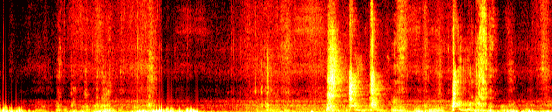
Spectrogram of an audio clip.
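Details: A Lhasa Apso gives short, irregular barks and low, growly grumbles in quick bursts during odd play.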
